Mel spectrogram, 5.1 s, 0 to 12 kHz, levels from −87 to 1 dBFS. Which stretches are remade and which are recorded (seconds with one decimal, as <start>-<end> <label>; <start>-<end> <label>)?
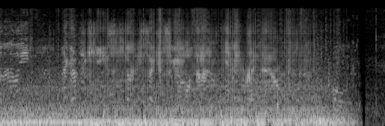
0.0-1.1 recorded; 1.1-4.2 remade; 4.2-5.1 recorded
